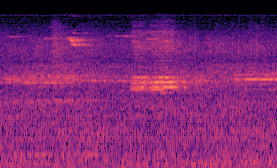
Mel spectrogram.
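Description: Steady background noise with a low rumble, with a faint high tone that rises briefly about a second in.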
